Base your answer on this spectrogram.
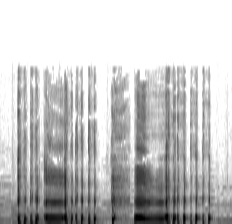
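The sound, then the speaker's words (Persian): A young child cries in two fits: quick, rhythmic sobbing gasps that break into a long, loud wail each time, alone with no talking. “جیکو خیلی ناراحت و مایوس شده بود و شروع به گریه کرد”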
